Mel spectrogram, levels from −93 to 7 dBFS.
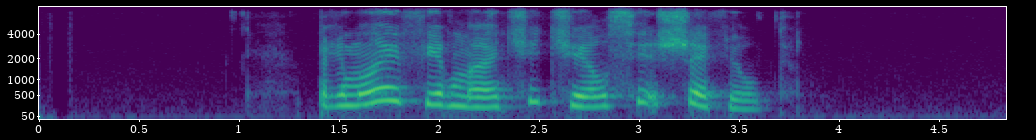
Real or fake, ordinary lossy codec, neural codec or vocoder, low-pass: real; Opus, 16 kbps; none; 7.2 kHz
